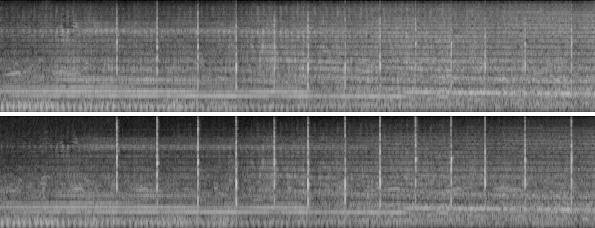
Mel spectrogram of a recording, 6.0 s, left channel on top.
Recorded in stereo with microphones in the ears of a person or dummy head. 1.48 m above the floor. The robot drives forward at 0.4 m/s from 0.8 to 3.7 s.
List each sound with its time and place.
0.0 s a helicopter: 50° left (ahead or behind)
1.2 s a clap: 20° right (ahead or behind)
